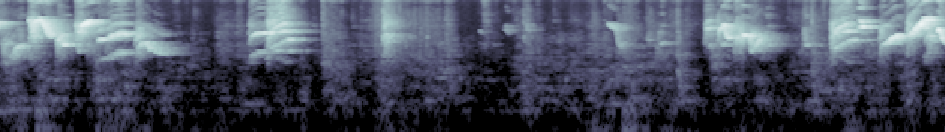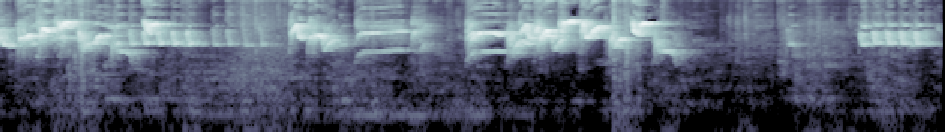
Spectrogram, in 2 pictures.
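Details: Black-throated canary, subspecies somereni, in loud, sustained song: rapid, sweet, high-pitched warbling runs with buzzy trills and slurred whistles delivered in long bursts of one to two seconds, broken by short silent gaps.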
